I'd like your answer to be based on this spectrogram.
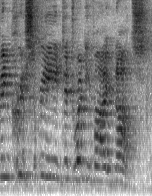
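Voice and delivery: a hint of urgent captain; captain's commands. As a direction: call the orders out to the helm. Captain giving orders in play.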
